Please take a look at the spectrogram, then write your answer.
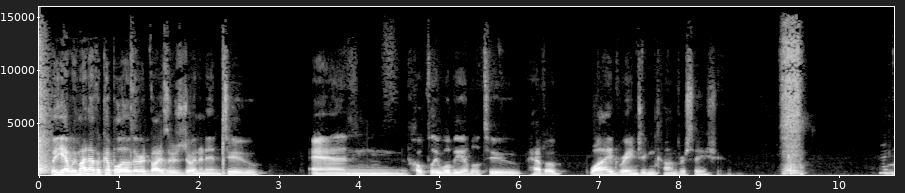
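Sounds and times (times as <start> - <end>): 
speech: 0.2 - 2.8, 3.4 - 8.7
person sniffing: 9.2 - 9.7.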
